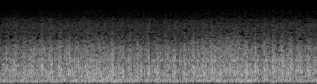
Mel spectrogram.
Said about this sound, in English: The helicopter circling the other way.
